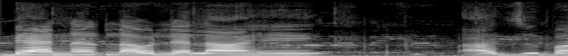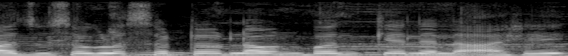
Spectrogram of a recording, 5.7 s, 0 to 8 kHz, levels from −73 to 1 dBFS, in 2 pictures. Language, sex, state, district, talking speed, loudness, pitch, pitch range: Marathi, female, Maharashtra, Mumbai Suburban, 105 wpm, -17 LUFS, 220 Hz, 215-225 Hz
